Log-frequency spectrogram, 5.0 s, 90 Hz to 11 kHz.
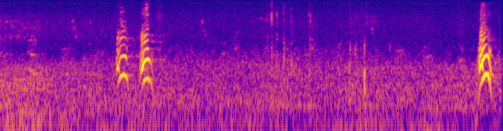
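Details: Shetland Sheepdogs Power and Beat at frisbee play outdoors on a sunny 23 February 2022; a pair of quick, clipped barks near the start, a lone faint tap later, then one more sharp bark at the end amid low ambient hum.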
